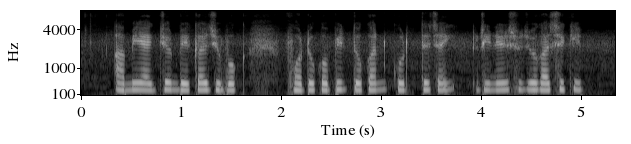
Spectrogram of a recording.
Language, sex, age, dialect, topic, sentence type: Bengali, female, 18-24, Northern/Varendri, banking, question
